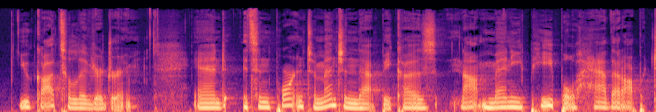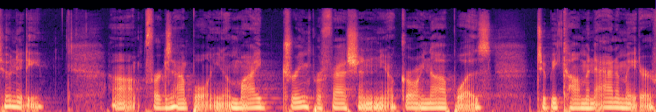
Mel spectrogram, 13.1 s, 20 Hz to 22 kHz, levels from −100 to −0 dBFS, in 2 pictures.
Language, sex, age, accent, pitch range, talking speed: English, male, 30-49, American, 125-145 Hz, 165 wpm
